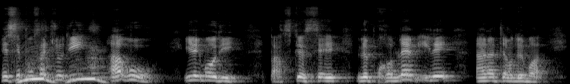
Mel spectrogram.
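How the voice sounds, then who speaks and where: This man talks at a moderate pace in a high-pitched voice. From Tunisia. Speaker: rabbi. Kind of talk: sermon. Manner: halting, repetitive.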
